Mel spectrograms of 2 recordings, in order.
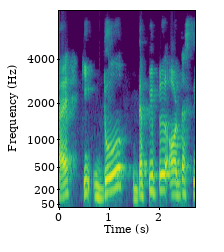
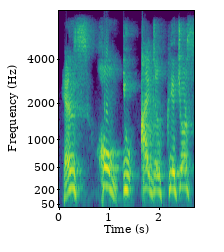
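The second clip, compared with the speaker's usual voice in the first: angry Flavius; 6 semitones higher, much slower than usual. Acted. Teacher reads Flavius's angry line.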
